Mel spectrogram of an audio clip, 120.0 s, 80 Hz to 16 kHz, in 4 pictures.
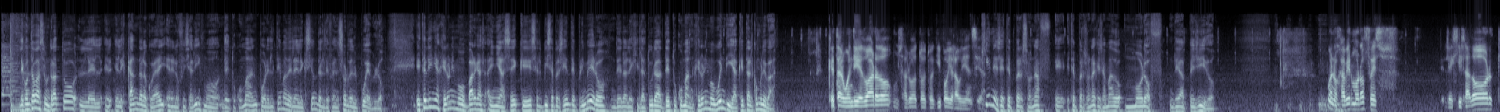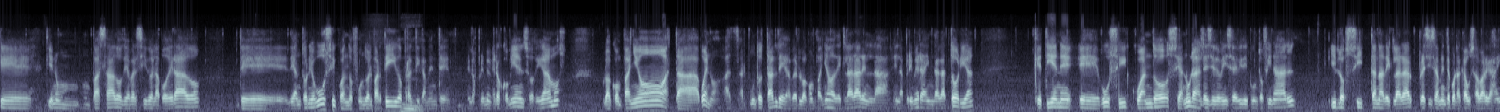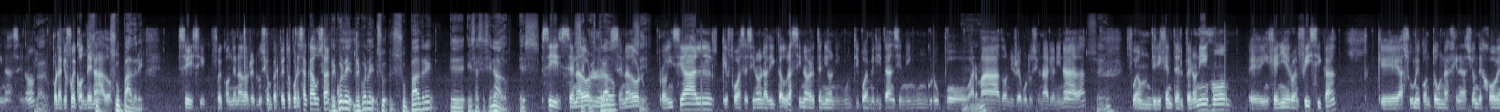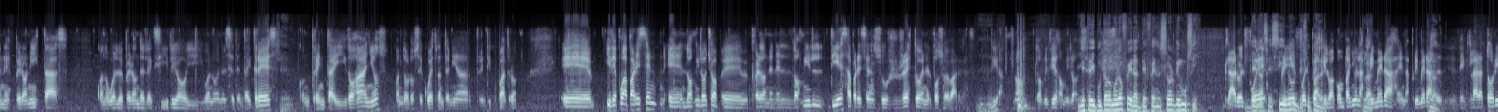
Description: Gerónimo Vargas Aignasse, hijo de Guillermo Vargas Aignasse, político desaparecido en 1976, y actual vicepresidente primero de la legislatura de Tucumán, dialogó con Eduardo Feinmann sobre la interna del oficialismo tucumano y el rol del legislador Javier Morof.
